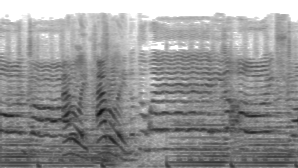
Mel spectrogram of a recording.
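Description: A girl singing a show tune over a recorded backing track. She holds long notes, with a couple of quick swoops up and down in pitch about a second in.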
